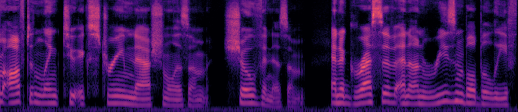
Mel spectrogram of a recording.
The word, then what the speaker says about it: chauvinism: The show sounds like sh leading to chauvinism. Ah, so the mistake is pronouncing the shoes as in church.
